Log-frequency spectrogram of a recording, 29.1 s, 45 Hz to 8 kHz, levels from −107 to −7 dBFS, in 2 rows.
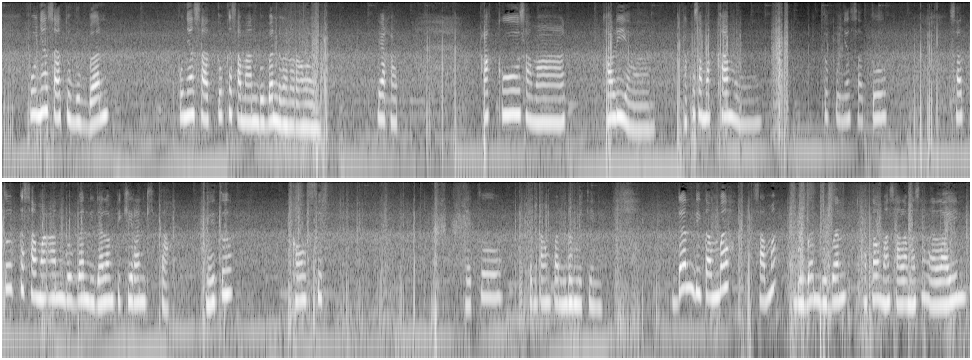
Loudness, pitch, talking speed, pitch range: -19 LUFS, 245 Hz, 85 wpm, 225-270 Hz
